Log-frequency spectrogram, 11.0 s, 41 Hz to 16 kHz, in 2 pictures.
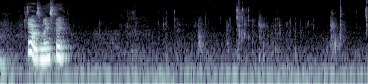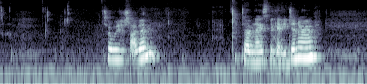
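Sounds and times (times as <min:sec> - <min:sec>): person chewing food: 0:01.4 - 0:07.0, 0:07.9 - 0:09.0.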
